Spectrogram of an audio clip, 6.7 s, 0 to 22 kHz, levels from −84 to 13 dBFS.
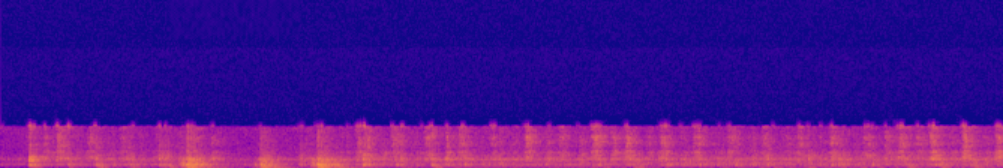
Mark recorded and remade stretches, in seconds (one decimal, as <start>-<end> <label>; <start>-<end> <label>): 0.0-1.1 recorded; 1.1-2.0 remade; 2.0-6.7 recorded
